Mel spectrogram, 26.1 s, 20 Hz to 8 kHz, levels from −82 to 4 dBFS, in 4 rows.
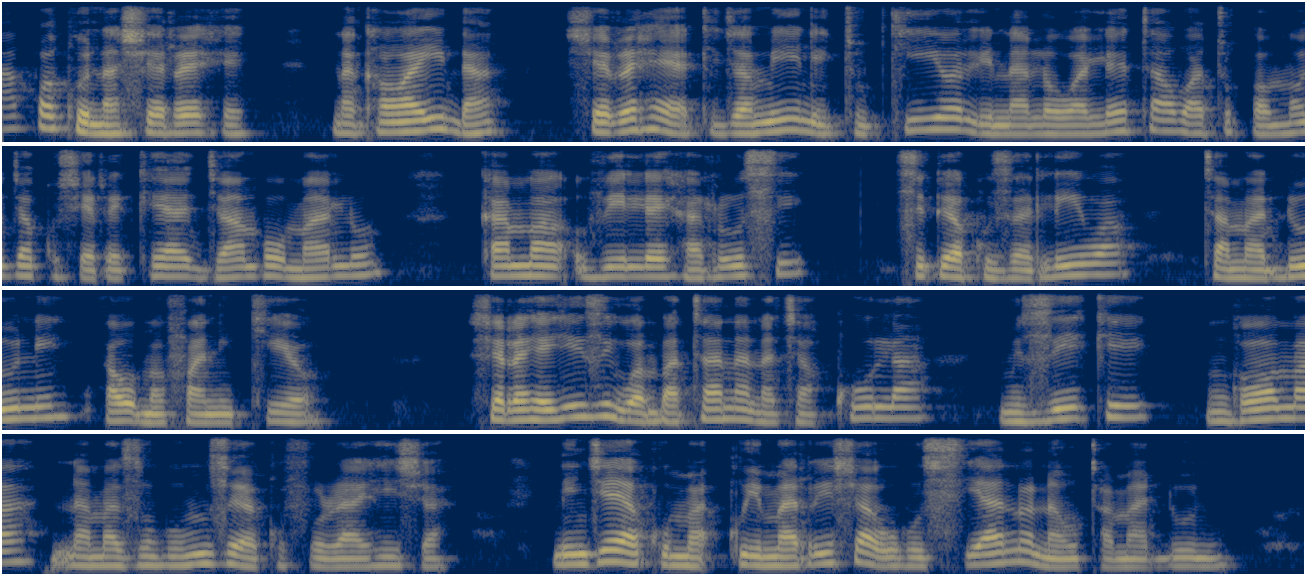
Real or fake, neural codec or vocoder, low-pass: fake; codec, 16 kHz, 4 kbps, FunCodec, trained on Chinese and English, 50 frames a second; 7.2 kHz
